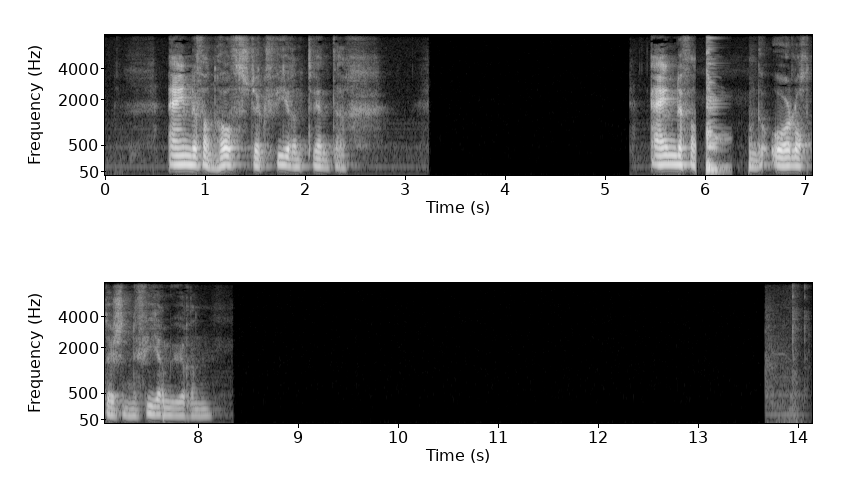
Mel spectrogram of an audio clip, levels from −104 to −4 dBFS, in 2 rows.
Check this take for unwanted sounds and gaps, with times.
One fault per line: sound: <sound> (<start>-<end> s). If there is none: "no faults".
sound: thud (6.0-6.3 s)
